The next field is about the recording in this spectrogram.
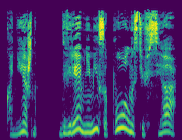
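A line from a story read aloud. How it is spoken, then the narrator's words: Purring. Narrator (Russian): Мурлыкнул он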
